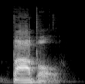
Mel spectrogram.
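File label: "bobble", English word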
